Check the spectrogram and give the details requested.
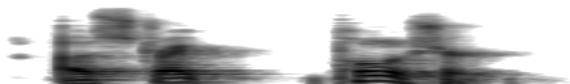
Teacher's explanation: blue jeans a striped polo shirt we hear striped polo shirt the T sound in striped is between consonants so you don't really hear it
